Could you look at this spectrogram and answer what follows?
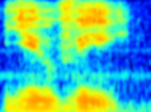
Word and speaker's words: of: any sense at all like of of is spelled o f but it sounds uv so this isn't big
